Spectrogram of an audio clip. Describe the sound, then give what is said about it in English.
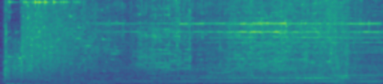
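A small green marble strikes the wooden planks of a jetty with a sharp crack, followed by a sustained, brittle crackling and ringing of emerald glass sprouting upward into a translucent wall, swelling and spreading for a couple of seconds. Loud, with no voices. “When the small sphere hit the wood planks of the jetty, a forest of emerald glass sprouted upward, creating a translucent wall.”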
